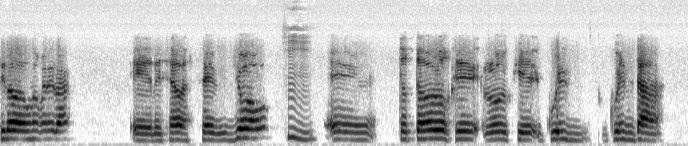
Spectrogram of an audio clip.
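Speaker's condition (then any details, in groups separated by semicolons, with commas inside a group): Cerebral palsy; nervous system damage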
